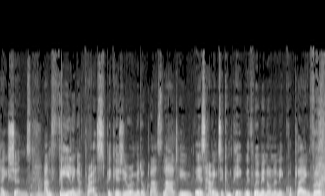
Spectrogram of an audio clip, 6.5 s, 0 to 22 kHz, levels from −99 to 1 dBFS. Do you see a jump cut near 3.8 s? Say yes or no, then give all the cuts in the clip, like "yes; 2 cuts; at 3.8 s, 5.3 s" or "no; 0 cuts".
yes; 1 cut; at 3.8 s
